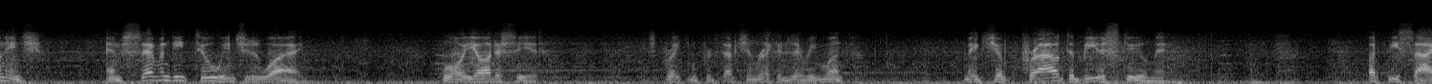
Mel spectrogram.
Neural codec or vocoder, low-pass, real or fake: codec, 16 kHz in and 24 kHz out, 1 kbps, XY-Tokenizer; 7.2 kHz; fake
